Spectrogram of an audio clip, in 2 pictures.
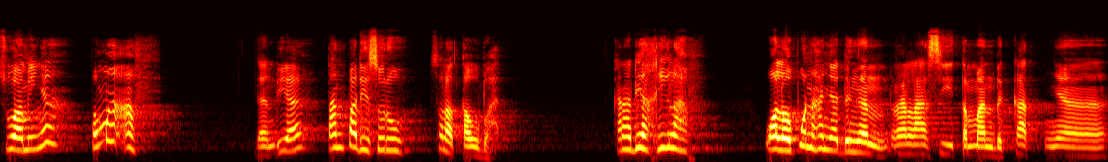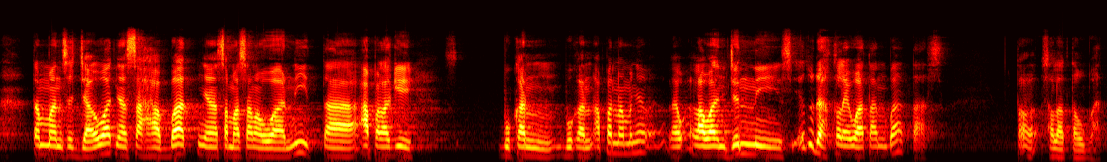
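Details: Adult speaker; Normal speech.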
